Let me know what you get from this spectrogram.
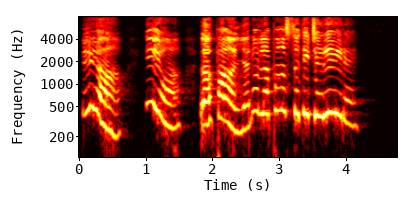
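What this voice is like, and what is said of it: Braying, crying donkey voice. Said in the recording (Italian): “cominciò a piangere e a ragliare, e ragliando disse”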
